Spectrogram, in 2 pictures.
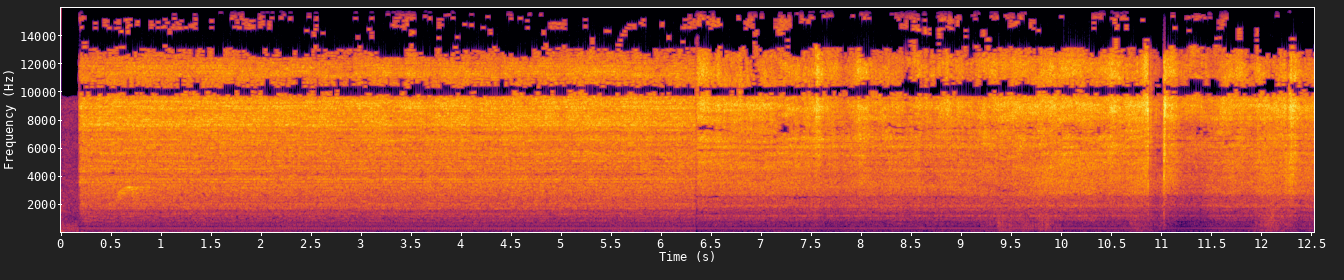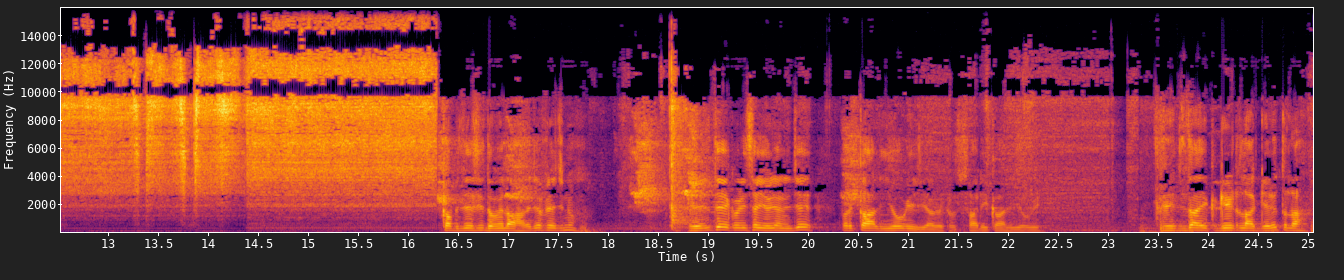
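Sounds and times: welding torch hissing: 0:00.0 - 0:16.3.

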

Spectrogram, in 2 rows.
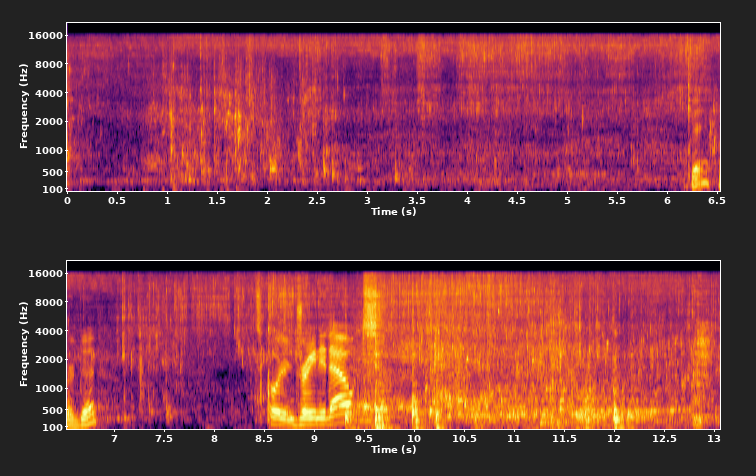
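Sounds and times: faucet running water: 0:00.0 - 0:13.0
small water splashes: 0:00.7 - 0:13.0.

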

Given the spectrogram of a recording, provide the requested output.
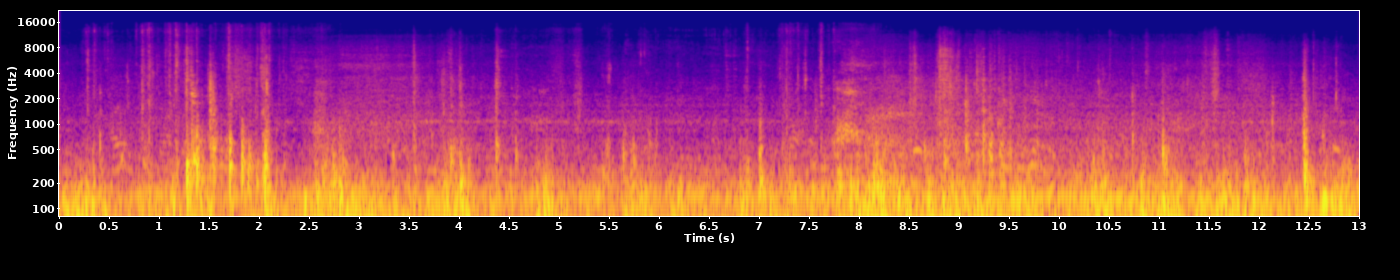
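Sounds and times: boat engine rumbling: 0:00.0 - 0:13.0
knocks and clatter on board: 0:00.2 - 0:02.4, 0:08.8 - 0:13.0.

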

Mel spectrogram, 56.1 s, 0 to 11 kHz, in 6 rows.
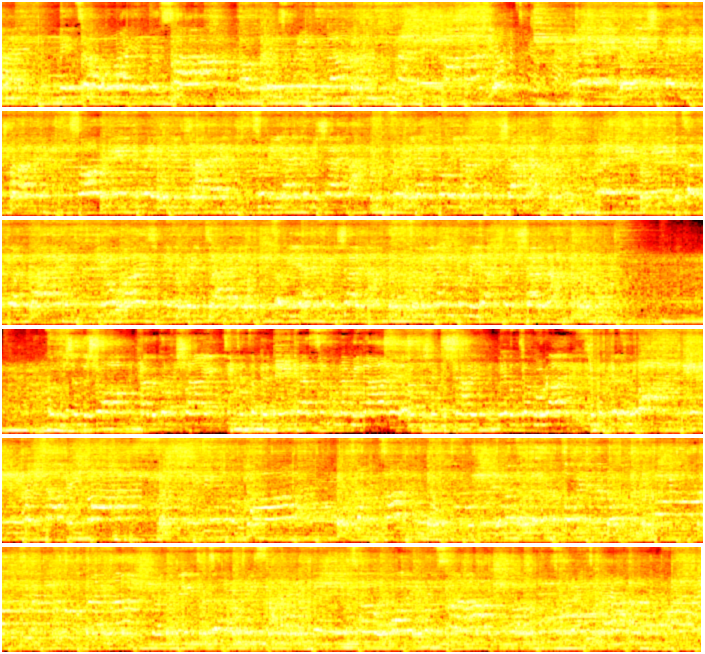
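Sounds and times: woman singing: 0:00.0 - 0:26.5, 0:28.6 - 0:56.0
pop music beat and bass: 0:00.0 - 0:27.2, 0:28.6 - 0:56.0.

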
